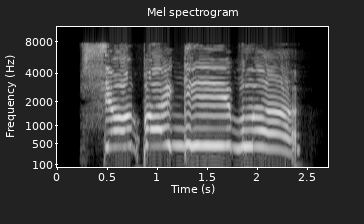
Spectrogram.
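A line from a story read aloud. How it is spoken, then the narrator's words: Loud sobbing. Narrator (Russian): зарыдала еще громче Заури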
